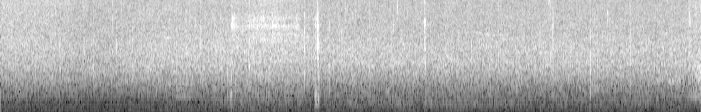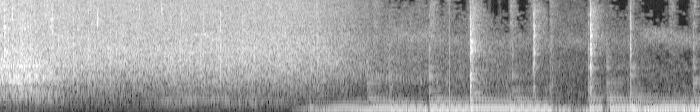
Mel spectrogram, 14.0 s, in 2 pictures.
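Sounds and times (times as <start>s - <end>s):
rain falling: 0.0s - 10.9s.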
